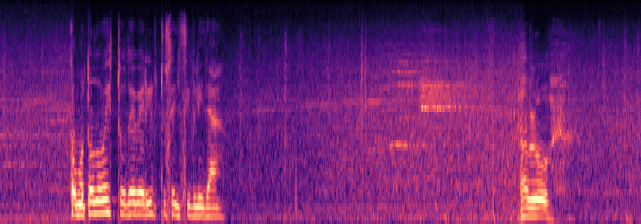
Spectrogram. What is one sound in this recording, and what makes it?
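A man answers from across the room.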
